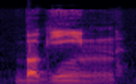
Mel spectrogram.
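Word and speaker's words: Burgoyne: Nothing had a famous fox hound named Burggoyne. He pronounced it boin which my informant used to borrow.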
